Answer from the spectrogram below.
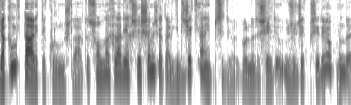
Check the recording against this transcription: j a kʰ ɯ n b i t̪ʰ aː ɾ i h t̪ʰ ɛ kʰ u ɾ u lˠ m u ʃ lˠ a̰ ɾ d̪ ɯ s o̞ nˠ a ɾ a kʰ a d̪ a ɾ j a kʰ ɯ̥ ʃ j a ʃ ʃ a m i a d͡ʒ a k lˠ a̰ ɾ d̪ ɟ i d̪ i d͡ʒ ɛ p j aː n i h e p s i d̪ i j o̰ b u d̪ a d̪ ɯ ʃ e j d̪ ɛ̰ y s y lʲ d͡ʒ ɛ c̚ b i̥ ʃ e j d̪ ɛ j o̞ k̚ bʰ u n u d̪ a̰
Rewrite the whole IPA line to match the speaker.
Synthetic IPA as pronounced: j a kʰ ɯ n b i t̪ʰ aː ɾ i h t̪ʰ ɛ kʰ u ɾ u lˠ m u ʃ lˠ a̰ ɾ d̪ ɯ s o̞ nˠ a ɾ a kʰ a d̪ a ɾ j a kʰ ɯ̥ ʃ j a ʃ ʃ a m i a d͡ʒ a k lˠ a̰ ɾ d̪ ɟ i d̪ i d͡ʒ ɛ c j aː n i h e p s i d̪ i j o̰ b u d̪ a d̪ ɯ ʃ e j d̪ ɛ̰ y z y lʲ d͡ʒ ɛ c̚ b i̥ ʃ e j d̪ ɛ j o̞ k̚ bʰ u n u d̪ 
